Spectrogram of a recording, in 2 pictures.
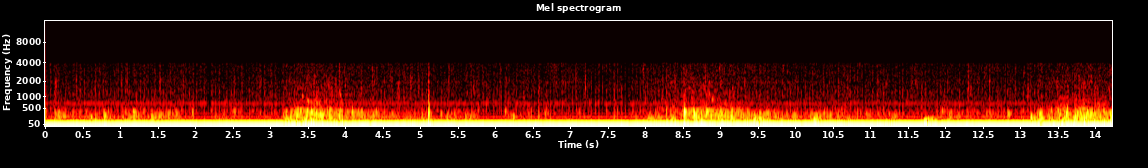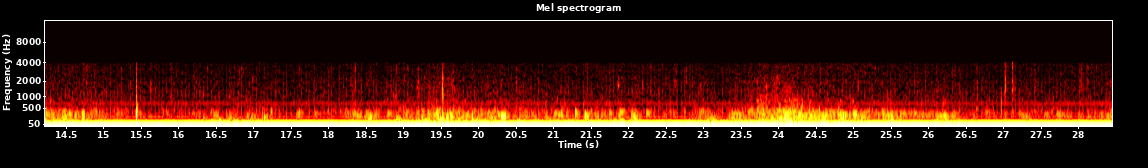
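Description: Underwater recording of a scuba diver's breathing: exhaled bubbles from the regulator rumble in low surges about every five seconds. A faint steady whine and a few sharp clicks sit under them.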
